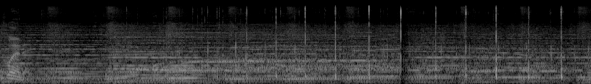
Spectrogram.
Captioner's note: audience clapping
